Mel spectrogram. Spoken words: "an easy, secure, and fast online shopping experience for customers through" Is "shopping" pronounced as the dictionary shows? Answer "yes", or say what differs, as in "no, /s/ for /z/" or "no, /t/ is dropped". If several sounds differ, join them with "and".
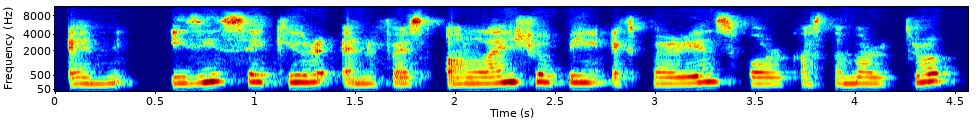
yes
